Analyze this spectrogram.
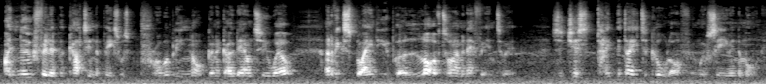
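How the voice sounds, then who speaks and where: An actor playing a firm but kind male boss in a naturalistic audio drama, measured and reassuring. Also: medium pitch, noisy background, lightly acted. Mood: calm, reassuring.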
